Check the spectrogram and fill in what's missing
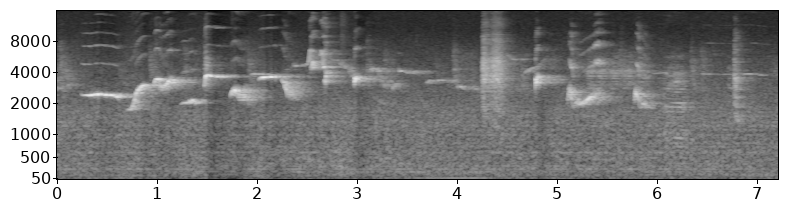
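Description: An Oriental magpie-robin sings a rich, varied run of clear whistles, slurred rising notes and scratchy chatter, phrases following quickly without pause.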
